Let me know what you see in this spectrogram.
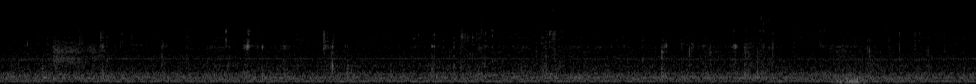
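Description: Faint close-up chewing and biting of a fried egg sandwich: small wet clicks and smacks, over a faint steady hum. A soft low bump near the end.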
